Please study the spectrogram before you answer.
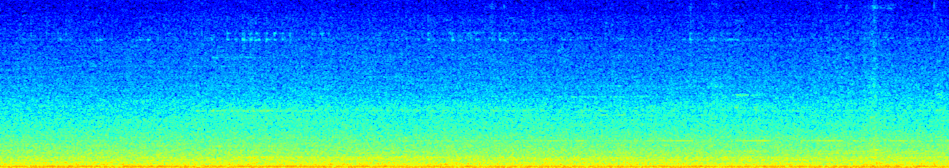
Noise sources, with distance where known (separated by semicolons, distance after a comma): large-sounding engine, near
